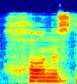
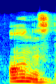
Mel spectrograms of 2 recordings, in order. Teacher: honist deb o'qimadim, onist deb o'qidim, ya'ni h talaffuz qilinmayapti.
